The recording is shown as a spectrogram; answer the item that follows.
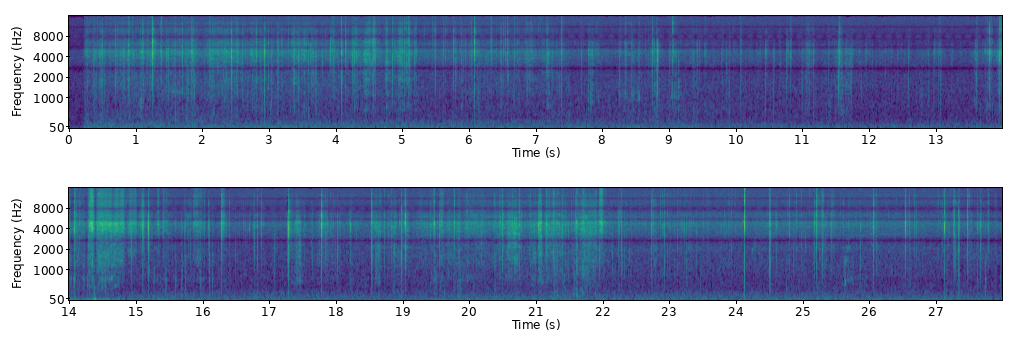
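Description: Wood campfire crackling, with irregular sharp pops over a steady low rumble; a louder rush of noise comes about halfway through.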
